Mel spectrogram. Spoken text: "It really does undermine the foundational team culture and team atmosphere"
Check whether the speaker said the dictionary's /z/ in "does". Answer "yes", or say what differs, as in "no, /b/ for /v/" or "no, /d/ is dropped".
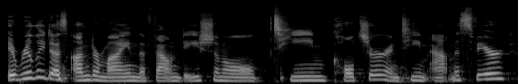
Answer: yes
